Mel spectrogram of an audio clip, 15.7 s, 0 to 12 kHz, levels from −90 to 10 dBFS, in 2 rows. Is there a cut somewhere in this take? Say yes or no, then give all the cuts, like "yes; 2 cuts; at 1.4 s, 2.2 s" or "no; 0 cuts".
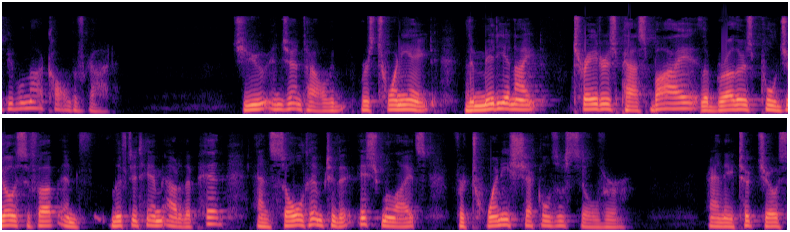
yes; 2 cuts; at 3.5 s, 7.0 s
